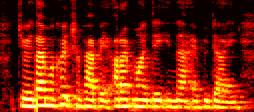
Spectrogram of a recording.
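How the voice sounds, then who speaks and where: In an English accent, a woman speaks with a fairly low, somewhat breathy voice and fairly even intonation. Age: 40s. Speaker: health and diet vlogger. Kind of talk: vlog. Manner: fast.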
